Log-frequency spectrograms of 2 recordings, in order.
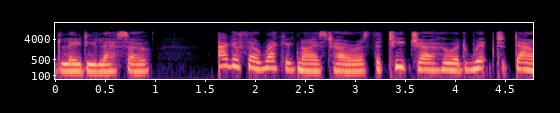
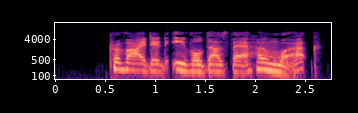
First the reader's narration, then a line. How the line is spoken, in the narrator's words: Professor Manley growled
